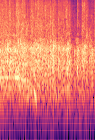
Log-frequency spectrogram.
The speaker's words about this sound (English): That's a round of applause, please.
